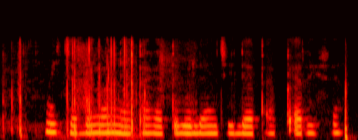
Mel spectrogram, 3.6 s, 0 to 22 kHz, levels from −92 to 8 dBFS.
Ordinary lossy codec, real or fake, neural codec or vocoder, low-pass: none; real; none; 7.2 kHz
